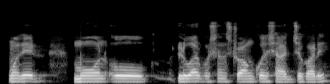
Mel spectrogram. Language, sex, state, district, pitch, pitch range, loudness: Bengali, male, West Bengal, Dakshin Dinajpur, 135 Hz, 130-140 Hz, -14 LUFS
